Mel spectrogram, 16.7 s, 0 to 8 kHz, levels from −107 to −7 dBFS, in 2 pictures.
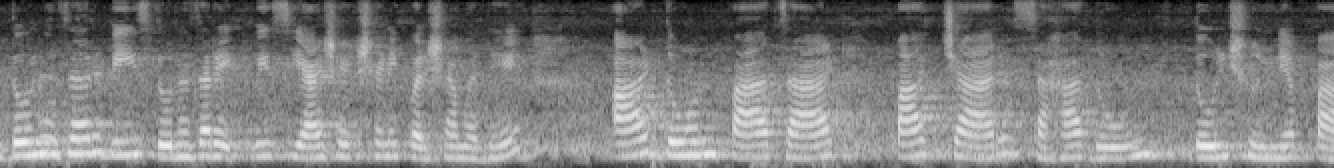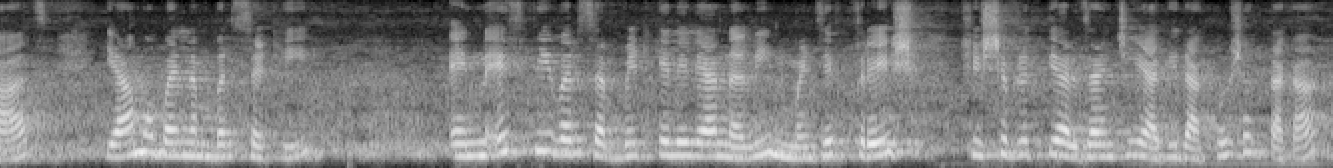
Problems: constant background noise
